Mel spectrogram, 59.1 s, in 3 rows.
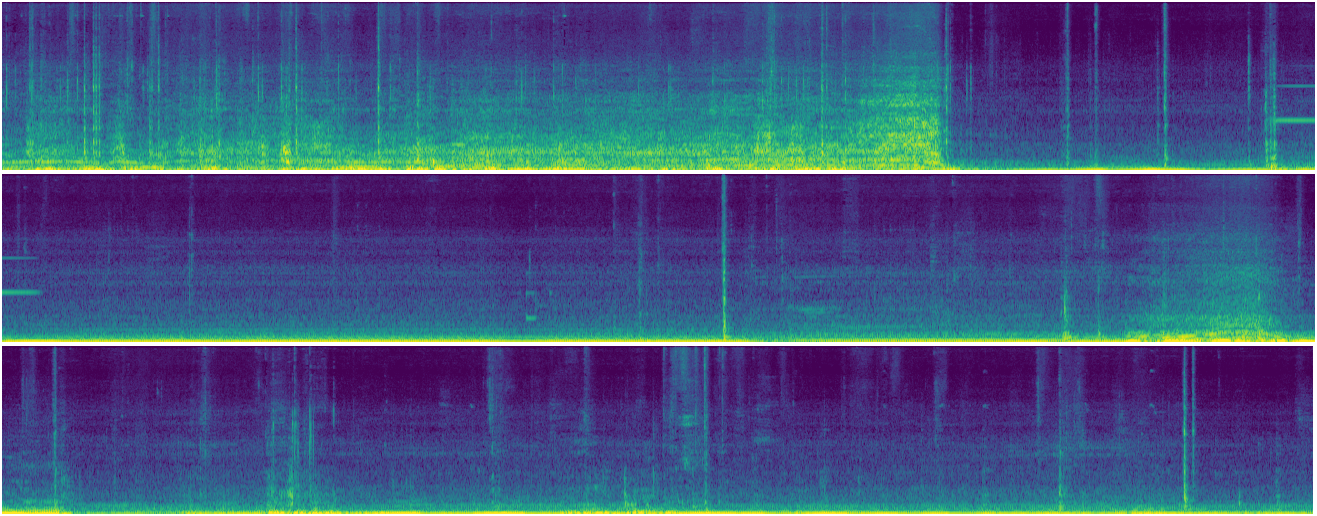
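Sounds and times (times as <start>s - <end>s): car engine drone: 0.0s - 59.0s
short beep: 19.1s - 20.4s, 27.6s - 28.0s.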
